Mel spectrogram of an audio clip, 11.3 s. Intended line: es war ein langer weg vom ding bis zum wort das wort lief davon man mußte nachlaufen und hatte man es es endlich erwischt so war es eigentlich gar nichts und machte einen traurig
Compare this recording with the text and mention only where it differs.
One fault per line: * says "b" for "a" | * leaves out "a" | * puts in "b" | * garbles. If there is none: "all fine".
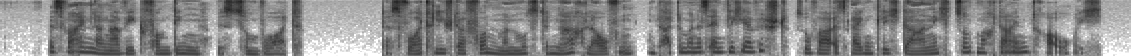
* leaves out "es"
